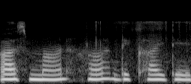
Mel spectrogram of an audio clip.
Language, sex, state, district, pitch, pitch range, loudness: Chhattisgarhi, female, Chhattisgarh, Jashpur, 230 Hz, 225-235 Hz, -17 LUFS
